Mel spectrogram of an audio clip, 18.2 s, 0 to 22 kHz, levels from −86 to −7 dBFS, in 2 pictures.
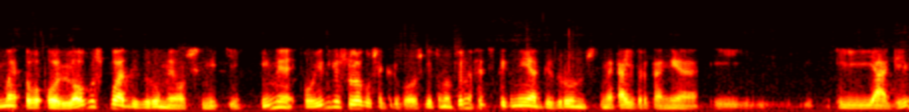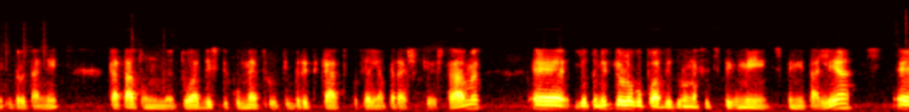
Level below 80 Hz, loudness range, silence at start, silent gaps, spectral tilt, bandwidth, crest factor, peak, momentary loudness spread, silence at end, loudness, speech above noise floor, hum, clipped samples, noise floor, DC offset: -70 dBFS; 7 LU; 0 s; none; -8 dB/octave; 6.2 kHz; 18 dB; -6 dBFS; 13 LU; 0 s; -25 LUFS; 28 dB; none; under 0.1%; -52 dBFS; under 0.1%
